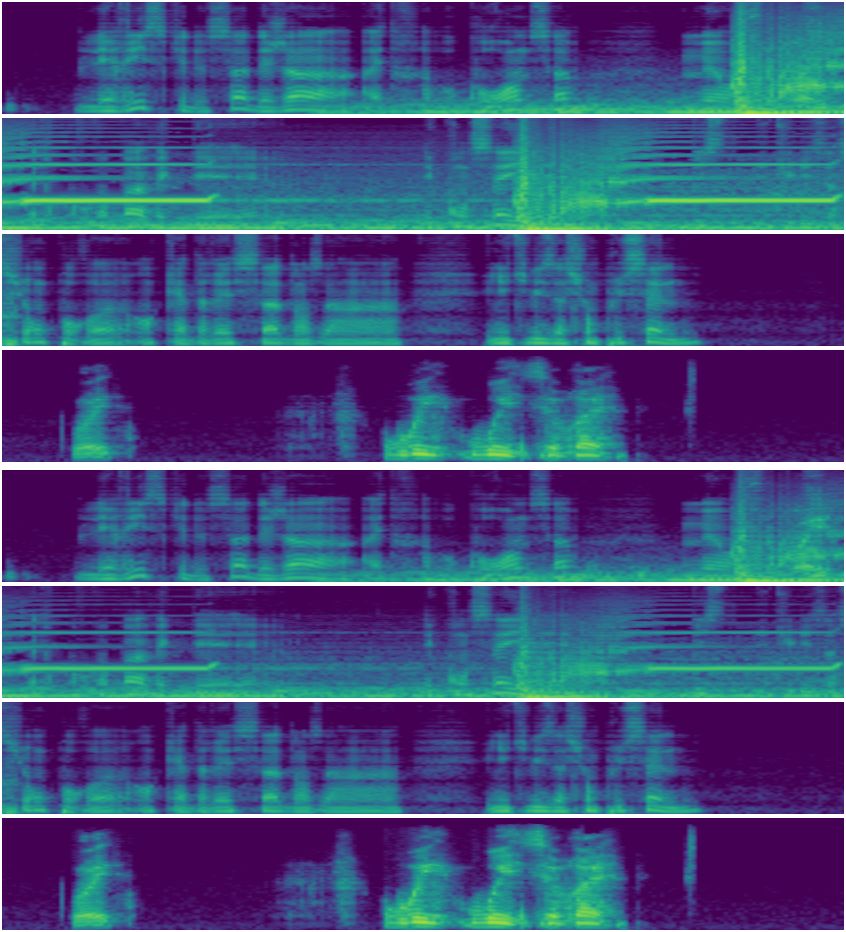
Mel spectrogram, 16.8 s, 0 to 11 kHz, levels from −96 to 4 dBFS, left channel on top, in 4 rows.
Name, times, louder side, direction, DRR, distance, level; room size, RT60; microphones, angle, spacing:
voice 1, 0.4-2.9 3.4-11.9, left 2 dB, 30° left, 4.9 m, -32 dB
sound 1, 1.6-8.5, left 6 dB, 60° left, 0.6 m, -21 dB
voice 2, 14.3-15.8, right 3 dB, 85° right, 1.0 m, -19 dB
head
